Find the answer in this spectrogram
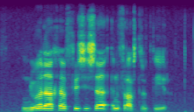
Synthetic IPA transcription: nuəɾəχəfisisəʔənfrɐstɾək̚tyːr

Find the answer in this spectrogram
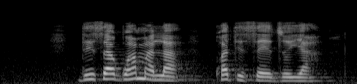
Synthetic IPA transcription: d̪isaɡwamalakʰwatʰʼisɛd͡zɔja

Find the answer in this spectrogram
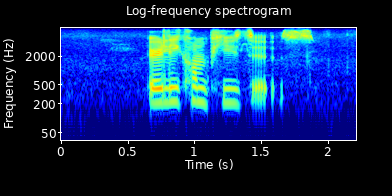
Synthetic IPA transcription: ʔɜːlikʰɔ̃mpʰjuːtʰə̰z̥

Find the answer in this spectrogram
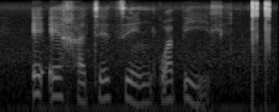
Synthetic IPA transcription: ɪʔɪk͡xʰatʰʼet͡sʼeŋ̩kʼwapʼḭːlɪ

